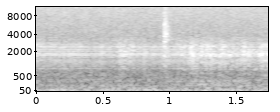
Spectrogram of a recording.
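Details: Philips PH202 vacuum tube console AM radio, unplayed for a long time, tuned near 860 (French station): steady hiss and hum with only a faint trace of a station; reception very poor at the higher bands.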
